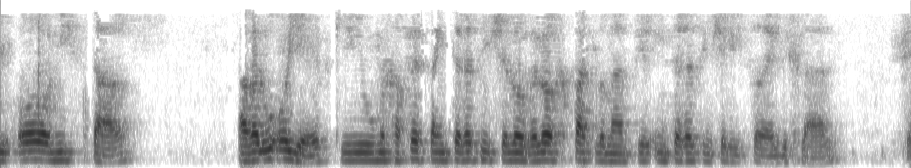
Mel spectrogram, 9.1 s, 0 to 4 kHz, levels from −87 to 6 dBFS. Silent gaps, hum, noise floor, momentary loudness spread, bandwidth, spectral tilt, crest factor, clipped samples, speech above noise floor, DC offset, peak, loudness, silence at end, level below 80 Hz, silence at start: none; none; -66 dBFS; 13 LU; 3.4 kHz; -12.5 dB/octave; 18 dB; under 0.1%; 45 dB; under 0.1%; -4 dBFS; -22 LUFS; 0 s; -54 dBFS; 0 s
